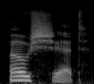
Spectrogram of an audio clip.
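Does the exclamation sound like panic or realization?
realization. It is said with quiet, dawning realization. The speaker has just realized where they are. "I just realized where I am"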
